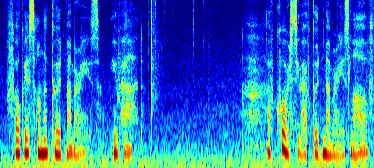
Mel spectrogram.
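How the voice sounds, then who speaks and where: Woman acting a slow, whispering possessive vampire mistress. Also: lowish voice, a little mellow, slight background noise. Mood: soothing, coaxing. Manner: whispery, breathy, tender, formal old-fashioned phrasing. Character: centuries-old possessive, doting female vampire mistress. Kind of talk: intimate ASMR roleplay, scripted dramatic monologue.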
